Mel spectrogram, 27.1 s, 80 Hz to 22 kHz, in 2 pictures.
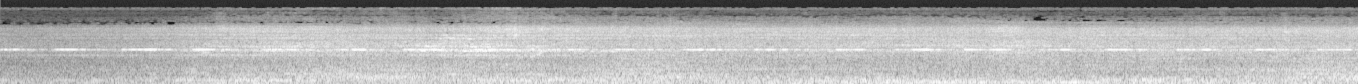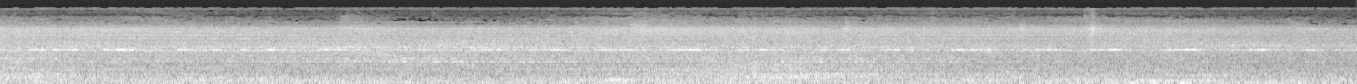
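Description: Virgin Trains Class 390 Pendolino electric train running along the platform close by. It grows louder about two seconds in as the front arrives, then holds a steady rumble of wheels on rail with a thin high whine over it as the coaches go past.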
